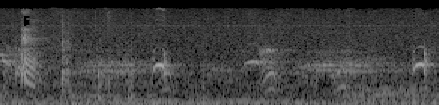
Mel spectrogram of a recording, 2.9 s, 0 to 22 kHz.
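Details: At Coolmunda Dam, Inglewood, Queensland, Australia, a grey-crowned babbler caught on a Canon Powershot S5 IS gives brief sharp mid-pitched notes, three or four in quick succession, with soft rustling between.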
